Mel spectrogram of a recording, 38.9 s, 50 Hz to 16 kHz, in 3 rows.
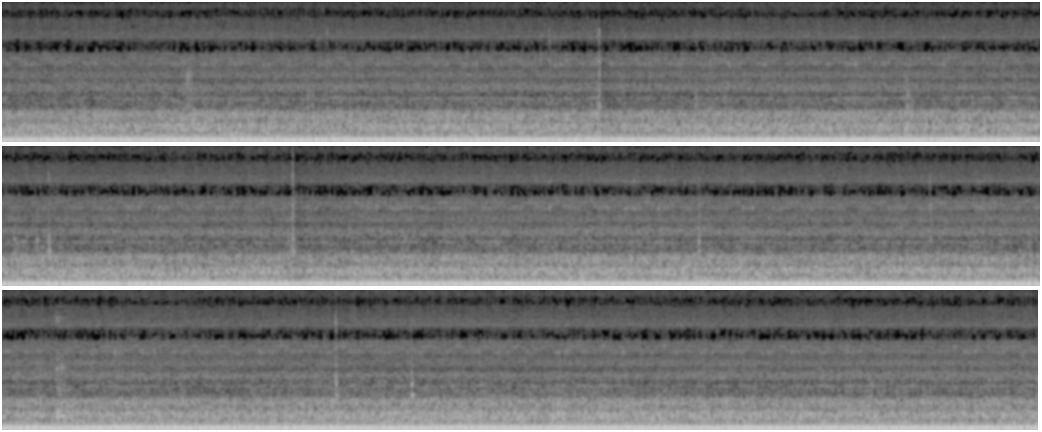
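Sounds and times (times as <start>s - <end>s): low mechanical hum: 0.0s - 38.9s.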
